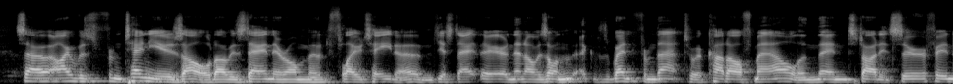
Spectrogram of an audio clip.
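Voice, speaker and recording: With a Cornish accent, a man speaks at a fairly slow pace. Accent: English (Cornish) accent still present. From Cornwall, England. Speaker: surf photographer. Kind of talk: live podcast interview. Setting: live recording at a festival with audience.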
